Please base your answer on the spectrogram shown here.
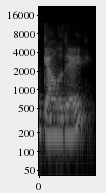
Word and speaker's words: Galladay: ray with my husband devin galladay the handsome she pronounced my last name correctly so yeah i'm one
